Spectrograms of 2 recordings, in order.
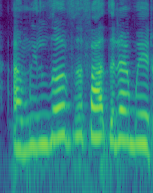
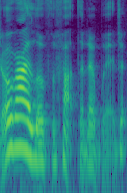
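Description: First: Said in the usual way. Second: "I" stressed, quick self-correction. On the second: Shown as a demonstration. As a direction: punch "I", rest fast.

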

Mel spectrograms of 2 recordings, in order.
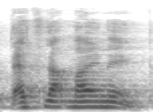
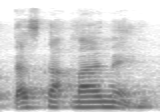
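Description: First: High, loud goofy dad voice; dad impression. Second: High sing-song dad voice; goofy dad catchphrase, pitched up; dad impression. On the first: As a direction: belt the catchphrase like dad. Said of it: "he'd just go". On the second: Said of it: "he would just go".

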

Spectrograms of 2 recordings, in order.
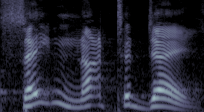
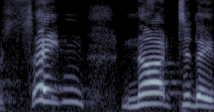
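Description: First: Retold yell. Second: Mock shout pitched very high at the start; high, emphatic imitation of shouting, only slightly louder; retold louder shout. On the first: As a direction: imitate a defiant cry at moderate volume. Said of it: "and I yelled". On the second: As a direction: act out an even more defiant yell. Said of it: "I shouted even louder".

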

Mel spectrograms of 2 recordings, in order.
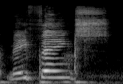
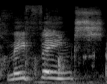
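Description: First: Even higher, louder methinks; mock British accent. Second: Drawn-out high methinks; mock British accent. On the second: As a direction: stretch out Methinks like a pantomime villain. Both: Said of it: "in that same voice".

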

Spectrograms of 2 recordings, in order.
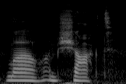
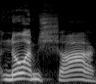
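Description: First: Slow, quiet, deadpan wow; deadpan shock. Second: Louder, insistent shock; emphatic, sincere surprise; actually shocked. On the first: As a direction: sound unimpressed while claiming shock. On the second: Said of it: "Oh, actually shocked". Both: Real, not acted.

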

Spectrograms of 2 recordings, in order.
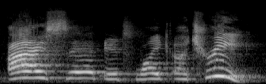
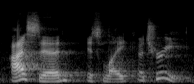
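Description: First: High, loud and slow indignant yell; all up in the air. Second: Said in the usual way. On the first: Acted. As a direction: puppet Daniel blowing his top, insisting he's right. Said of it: "he gets all up in the air about this". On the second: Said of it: "he's trying to make a point".

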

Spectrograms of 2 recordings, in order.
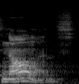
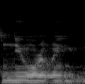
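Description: First: New Orleans squeezed into two syllables, "Nolans"; local pronunciation. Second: New Orleans with both words whole, or-LEENZ; full pronunciation. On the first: Correcting a friend on New Orleans, local pronunciation. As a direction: say Nolans, NAW-lunz, run together. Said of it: "That's how you pronounce it". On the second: Insisting on every syllable to a friend, full New Orleans. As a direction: say New Orleans fully, long ee. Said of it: "make fun of me for saying New Orleans". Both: Shown as a demonstration.

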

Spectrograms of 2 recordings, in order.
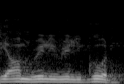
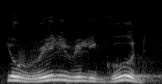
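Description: First: Self-satisfied "really good", trailing down; proud helper agreeing smugly; smug pride. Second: Effusive, louder "really, really good"; gushing praise. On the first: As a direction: preen about it smugly. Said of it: "the person gets proud and says". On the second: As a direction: gush over them. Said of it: "the parents go". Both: Retold or imitated.

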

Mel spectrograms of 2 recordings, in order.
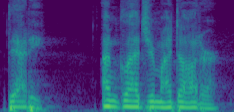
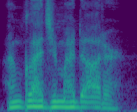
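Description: First: Lightly voiced four-year-old girl, earnest; a hint of a small child's sweet mix-up; imitating his little daughter. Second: Gentle, loving and unhurried; tender dad. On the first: Dad imitates his daughter's bedtime reply, childlike. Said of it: "She grabs my face and gets my ear, and she says". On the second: Retold or imitated. Dad tells his daughter at bedtime, tenderly. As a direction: say it like tucking in your child. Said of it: "And then I say".

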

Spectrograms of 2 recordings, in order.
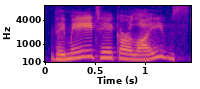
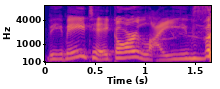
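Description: First: Put-on accidental Scottish accent. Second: Slow Midwestern accent, each syllable spelled out; overpronounced, every syllable. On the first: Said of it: "Now you're going Scottish". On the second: Shown as a demonstration. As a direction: drag out "They may take our lives" syllable by syllable in a Midwestern accent. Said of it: "Just overpronounce every syllable".

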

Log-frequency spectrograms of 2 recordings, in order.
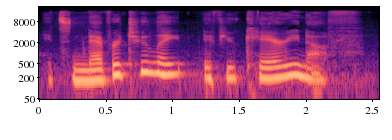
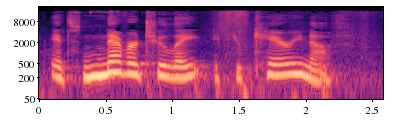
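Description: First: Gently. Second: Said in the usual way. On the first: A narrator's reading. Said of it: "Tenderheart Bear said gently".

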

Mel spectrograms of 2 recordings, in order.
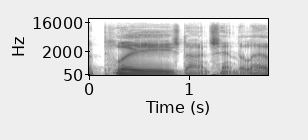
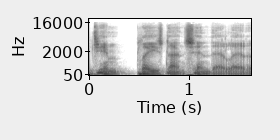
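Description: First: "Please" drawn out long, imitating a plea; retold begging with a slow, stretched "Please"; pleading. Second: Said in the usual way. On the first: Same plea repeated, drawn out.

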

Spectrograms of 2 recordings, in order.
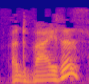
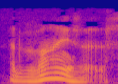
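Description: First: "Advisors?" with a rising tune; questioning echo. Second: "Advisors," slow with a falling tune; grim echo. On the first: Companion queries news of "Advisors?", rising question. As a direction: query "Advisors?", lifting the end. Pismire queries the word just heard. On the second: Officer echoing "Advisors," slowly, grimly falling. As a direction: draw out "Advisors," and let it drop. Bain repeats the word grimly. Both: A narrator's reading.

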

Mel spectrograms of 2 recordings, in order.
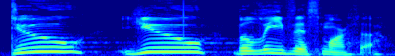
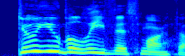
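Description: First: Slow searching question. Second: Said in the usual way. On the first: Acted. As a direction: draw it out slowly, gently probing. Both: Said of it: "he asked this question".

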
